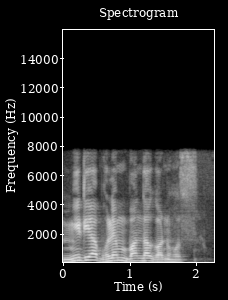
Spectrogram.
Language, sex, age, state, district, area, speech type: Nepali, male, 30-45, West Bengal, Jalpaiguri, rural, read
